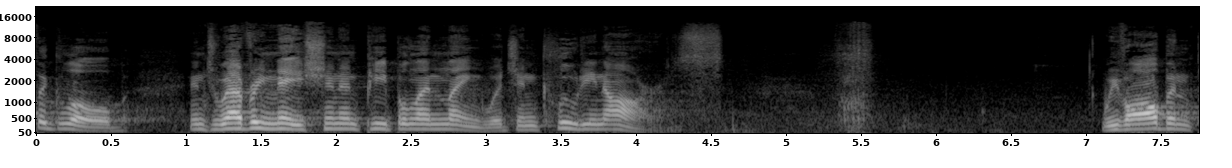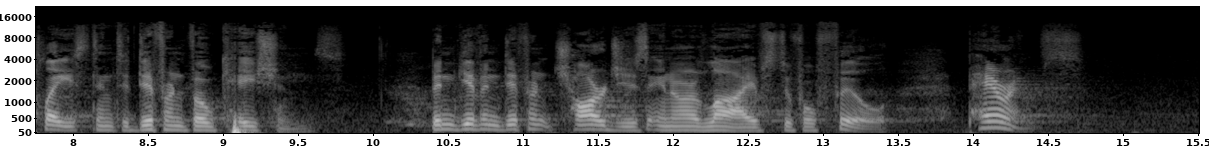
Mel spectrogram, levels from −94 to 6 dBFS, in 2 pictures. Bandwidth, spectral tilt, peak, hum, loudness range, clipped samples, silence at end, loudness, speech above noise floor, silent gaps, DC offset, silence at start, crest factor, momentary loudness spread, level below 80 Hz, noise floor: 13 kHz; -6.5 dB/octave; -10 dBFS; none; 8 LU; under 0.1%; 1.15 s; -30 LUFS; 41 dB; none; under 0.1%; 0 s; 22 dB; 16 LU; -44 dBFS; -71 dBFS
